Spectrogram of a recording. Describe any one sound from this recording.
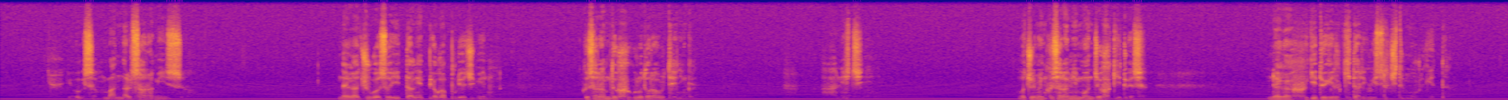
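A man answers in a low, strained voice, close by.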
